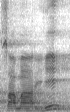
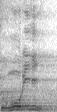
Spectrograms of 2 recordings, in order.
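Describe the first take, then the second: First: The first two vowels are 'a' sounds. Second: The first two vowels are 'u' sounds. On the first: "Kalau dibaca fathah" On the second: "kalau dibaca domah"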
